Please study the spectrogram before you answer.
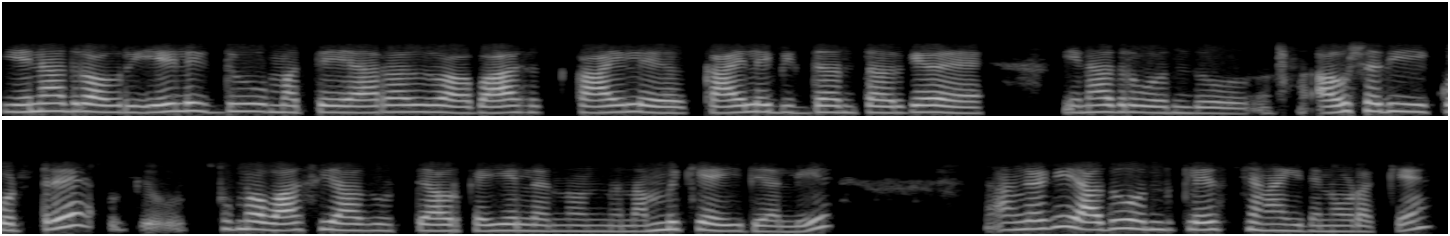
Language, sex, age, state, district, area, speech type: Kannada, female, 30-45, Karnataka, Tumkur, rural, conversation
